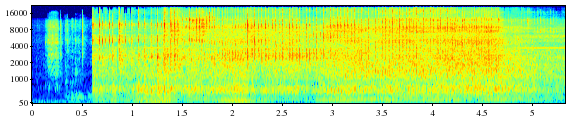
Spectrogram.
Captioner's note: drill drilling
